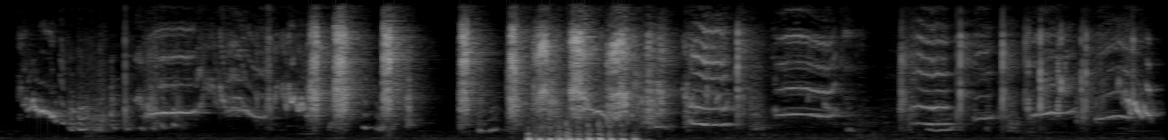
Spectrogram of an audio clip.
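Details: Several budgerigars chattering in a busy stream of warbled, squeaky notes that sweep up and down, with brief pauses and a short low rustling burst near the middle.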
